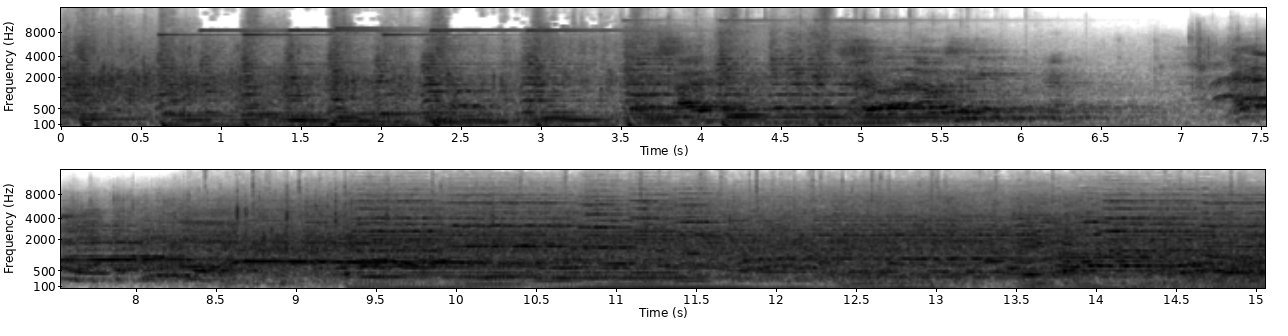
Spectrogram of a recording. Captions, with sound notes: You excited for the Silver Nosey? Manny Avetisyan. (applause) (upbeat classical music)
